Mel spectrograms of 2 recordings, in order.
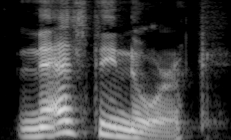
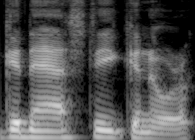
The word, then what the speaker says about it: Gnasty Gnork: So, Nasty Nork, the big bad of the entire thing, or as they call him, Gnasty Gnork, because Nasty Nork is spelled with G's.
